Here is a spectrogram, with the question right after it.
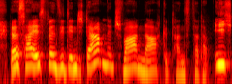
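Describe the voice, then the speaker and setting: A woman's voice with very wide pitch swings at a moderate pace, on a very clean recording against a silent background. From northern Germany, Schleswig-Holstein coast. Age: 50s. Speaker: local politician, former dancer. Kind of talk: interview.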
